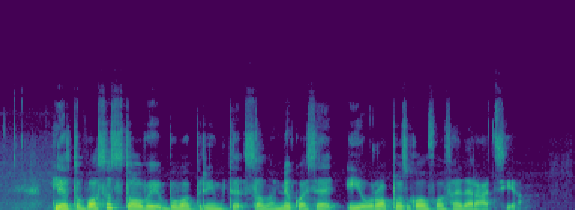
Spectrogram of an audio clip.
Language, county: Lithuanian, Vilnius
